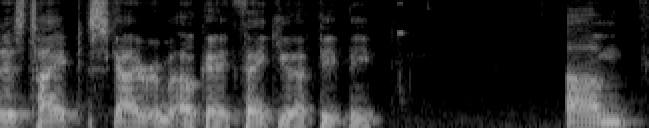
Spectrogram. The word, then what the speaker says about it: Skyrim: Is it Skyrim? Thank you. Skyrim. Yes. Okay. Well, it looks like it could be scrim scrim and oh gosh discipline. How are you buddy? It said is typed Skyrim.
